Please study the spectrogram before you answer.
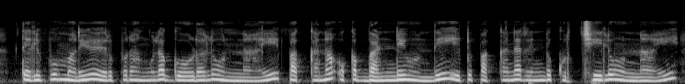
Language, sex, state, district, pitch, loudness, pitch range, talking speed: Telugu, female, Telangana, Komaram Bheem, 205 Hz, -16 LUFS, 190-220 Hz, 130 wpm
